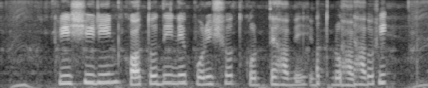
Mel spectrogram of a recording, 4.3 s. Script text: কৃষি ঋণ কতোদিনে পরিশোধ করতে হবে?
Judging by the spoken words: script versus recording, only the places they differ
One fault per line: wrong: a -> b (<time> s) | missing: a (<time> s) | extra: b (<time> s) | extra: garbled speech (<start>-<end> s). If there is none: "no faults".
extra: garbled speech (3.1-3.9 s)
